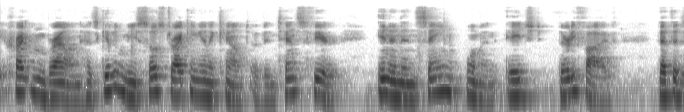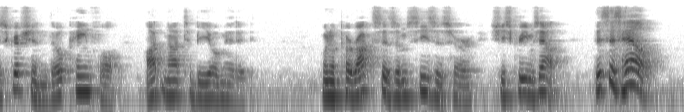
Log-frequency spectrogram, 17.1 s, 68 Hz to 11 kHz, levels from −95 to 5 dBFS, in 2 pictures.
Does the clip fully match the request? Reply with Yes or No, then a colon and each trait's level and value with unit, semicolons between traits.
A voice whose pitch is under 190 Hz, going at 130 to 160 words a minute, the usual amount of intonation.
Yes: medium, 140 Hz; average, 140 wpm; average, 4.1 semitones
